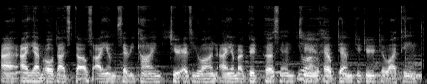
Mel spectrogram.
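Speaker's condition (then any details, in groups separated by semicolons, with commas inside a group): Down syndrome; intellectual disability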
